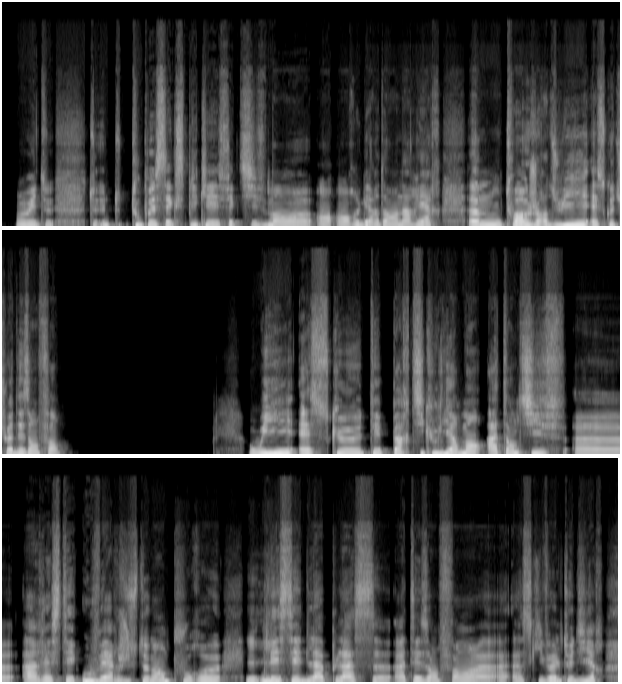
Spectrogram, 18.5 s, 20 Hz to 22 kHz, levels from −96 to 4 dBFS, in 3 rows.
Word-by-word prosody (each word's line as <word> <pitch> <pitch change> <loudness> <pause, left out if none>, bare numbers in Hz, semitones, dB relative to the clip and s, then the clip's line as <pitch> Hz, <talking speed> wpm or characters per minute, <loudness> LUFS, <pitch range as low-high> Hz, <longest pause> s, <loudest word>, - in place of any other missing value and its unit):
Oui, 265 +2 -1
oui. 275 -4 0
Tout 215 - -9 0.4
tout - - -8
t 230 - -18
tout 285 - 0
peut 270 +2 +1
s'expliquer 250 +1 -2
effectivement, 225 0 -2
heu, - - -7
en 200 +1 -3
en 205 -3 -1
regardant 210 +1 -1
en 205 - -1
arrière. 245 +8 -1 0.3
Hem, 230 +2 +5
toi, 275 +4 +6
aujourd'hui, 275 +6 +5
est-ce 230 -6 -1
que 285 - -1
tu 285 - -4
as 290 - +4
des 260 -3 0
enfants? 190 -4 -2 1.8
Oui. 300 +10 +6
Est-ce 230 0 0
que 275 -1 +1
tu 260 +2 -3
es - - 0
particulièrement 275 0 +1
attentif, 270 +2 0
heu, 210 - -4
à 205 +1 -1
rester 230 +1 -2
ouvert 280 +2 +3
justement 250 +3 -3
pour, 240 -5 -5
heu, 215 -1 +1 0.3
lai 225 - -2 0.2
laisser 255 +2 0
de 240 +2 -2
la 230 -1 +3
place 245 0 -1 0.2
à 210 -1 -3
tes 225 +1 -2
enfants, 230 +2 -3
à 195 0 -3
à 215 - -5
ce 210 - -11
qu'ils 215 0 -8
veulent 235 0 +1
te 250 - -3
dire? 280 +11 -2
240 Hz, 170 wpm, -22 LUFS, 220-270 Hz, 1.8 s, toi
